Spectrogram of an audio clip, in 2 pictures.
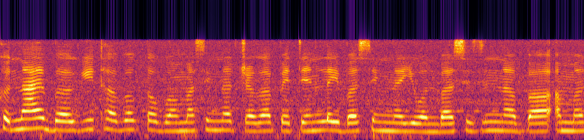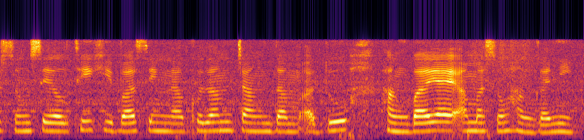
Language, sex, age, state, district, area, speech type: Manipuri, female, 18-30, Manipur, Senapati, rural, read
